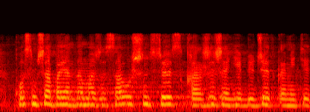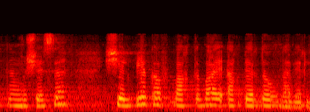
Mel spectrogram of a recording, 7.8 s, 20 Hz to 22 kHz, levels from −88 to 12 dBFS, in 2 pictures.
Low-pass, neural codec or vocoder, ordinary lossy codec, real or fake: 7.2 kHz; vocoder, 24 kHz, 100 mel bands, Vocos; none; fake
